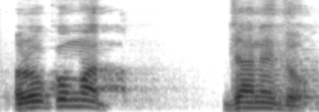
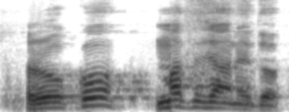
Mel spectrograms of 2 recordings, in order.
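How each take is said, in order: First: There is a pause right after 'मत'. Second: There is a pause right after 'रोको'. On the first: Do not stop him; let him go. "रोको मत comma जाने दो" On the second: Stop him; do not let him go. "रोको comma मत जाने दो"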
